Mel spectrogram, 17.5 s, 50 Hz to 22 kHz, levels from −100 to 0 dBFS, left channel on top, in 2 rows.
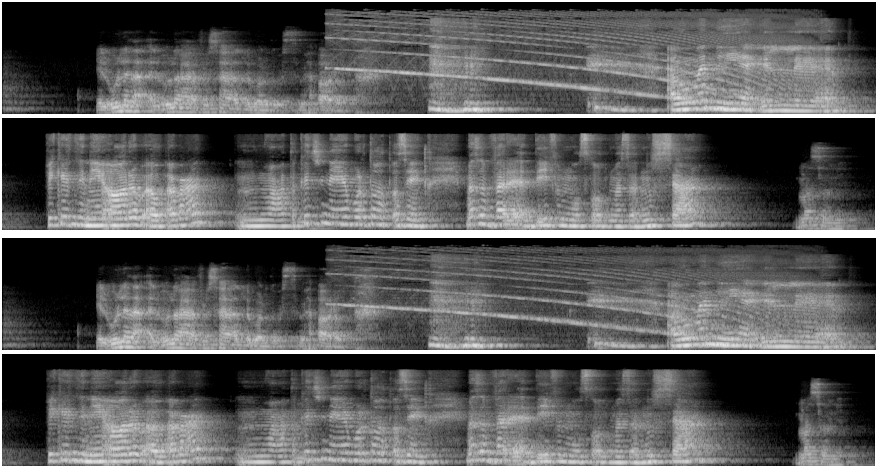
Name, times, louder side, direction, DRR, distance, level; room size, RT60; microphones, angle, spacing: voice 1, 0.9-3.8 11.7-11.8 16.7-17.1, right 2 dB, 40° right, 5 dB, 0.7 m, -28 dB
sound 1, 3.2-8.2, left 4 dB, 80° left, 1.1 m, -32 dB
voice 2, 4.3-4.9 5.8-8.4 9.2-10.8 11.1-15.8, left 2 dB, 50° left, 3 dB, 1.0 m, -21 dB
8.3 x 3.7 x 3.9 m, 1.0 s
head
